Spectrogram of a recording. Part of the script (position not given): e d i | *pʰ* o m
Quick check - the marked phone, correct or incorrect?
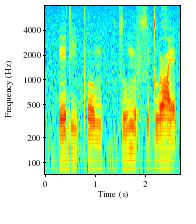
correct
